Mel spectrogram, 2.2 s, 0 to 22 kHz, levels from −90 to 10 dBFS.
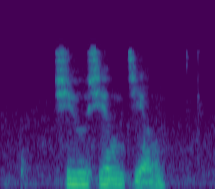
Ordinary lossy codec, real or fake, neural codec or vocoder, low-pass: Opus, 24 kbps; real; none; 7.2 kHz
